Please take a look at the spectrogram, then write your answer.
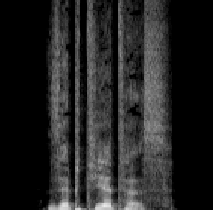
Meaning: strong/mixed nominative/accusative neuter singular of septiert
- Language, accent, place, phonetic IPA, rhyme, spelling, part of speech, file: German, Germany, Berlin, [zɛpˈtiːɐ̯təs], -iːɐ̯təs, septiertes, adjective, De-septiertes.ogg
